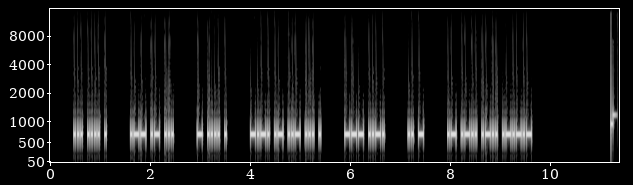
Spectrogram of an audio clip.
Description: Morse code, heard as a keyed tone, about 36 wpm, 700 Hz. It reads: SHE WAS THE CAUSE OF IT ALL.
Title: 2x Word-Spacing - Sentences from Top 200 Words - 35wpm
